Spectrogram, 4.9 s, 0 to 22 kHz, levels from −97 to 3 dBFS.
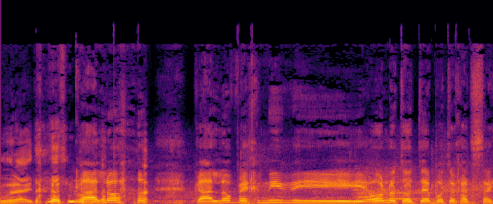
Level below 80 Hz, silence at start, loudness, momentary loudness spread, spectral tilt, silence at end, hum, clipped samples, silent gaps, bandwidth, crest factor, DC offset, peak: -50 dBFS; 0 s; -18 LUFS; 7 LU; -5 dB/octave; 0 s; none; under 0.1%; none; 18 kHz; 16 dB; under 0.1%; -2 dBFS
